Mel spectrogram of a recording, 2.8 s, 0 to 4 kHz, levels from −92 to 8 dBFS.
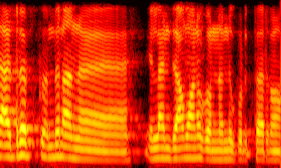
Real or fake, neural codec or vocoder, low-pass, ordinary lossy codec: fake; codec, 16 kHz, 4 kbps, X-Codec, HuBERT features, trained on balanced general audio; 3.6 kHz; Opus, 64 kbps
